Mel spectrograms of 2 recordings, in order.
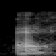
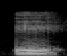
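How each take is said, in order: First: A flat front vowel, as in cat. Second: A gliding 'ay' vowel, as in cake. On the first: "never like ah, as in cat" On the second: "never like eh, as in cake"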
